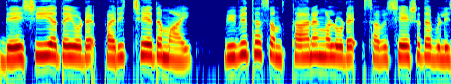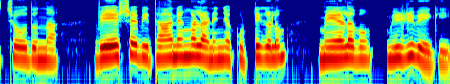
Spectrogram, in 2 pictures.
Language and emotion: Malayalam, neutral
